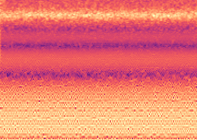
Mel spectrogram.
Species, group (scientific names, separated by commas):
Pholidoptera griseoaptera, Orthoptera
